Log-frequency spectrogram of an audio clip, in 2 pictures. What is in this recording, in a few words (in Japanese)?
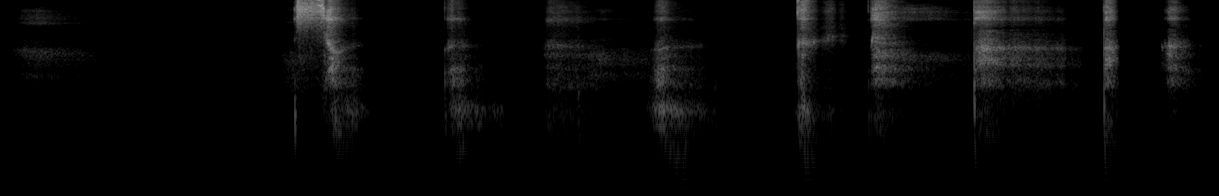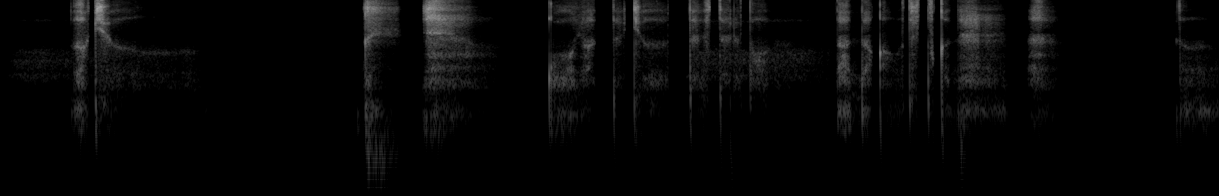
添い寝; ねむと一緒に添い寝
